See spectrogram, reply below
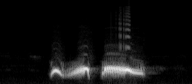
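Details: Decoy spotted dove calling to stir up other doves. One mellow, mid-pitched coo phrase: a short wavering opening note, then a longer drawn-out coo that slides slightly downward. Clean, with no other sounds.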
